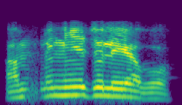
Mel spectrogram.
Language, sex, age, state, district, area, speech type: Bengali, male, 60+, West Bengal, Nadia, rural, conversation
